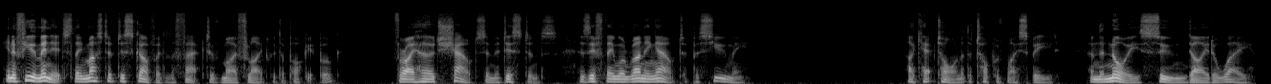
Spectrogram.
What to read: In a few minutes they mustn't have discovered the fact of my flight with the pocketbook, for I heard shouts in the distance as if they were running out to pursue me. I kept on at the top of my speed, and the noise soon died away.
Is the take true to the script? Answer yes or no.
no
